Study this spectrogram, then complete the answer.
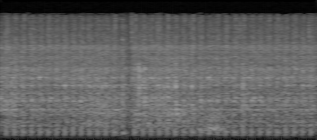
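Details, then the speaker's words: Honda Vario carburetor scooter, cold morning start: low, slightly uneven idle without the normal automatic fast-idle rise; also uses much fuel and idle rises and falls when hot. "seharusnya kalau motor ini secara normal itu kan dihidupin pertama kali dia langsung meninggi cukup otomatis itu loh mas bro ya"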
